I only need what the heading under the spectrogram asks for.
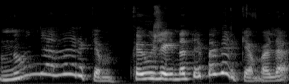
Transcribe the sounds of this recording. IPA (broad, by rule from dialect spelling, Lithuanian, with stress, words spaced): ˈnʊ nʲɛˈʋʲɛrʲkʲɛm ˈkɐɪ ʊʒʲˈɛɪnɐ ˈtɐɪ pɐˈʋʲɛrʲkʲɛm ɐˈlʲɛ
